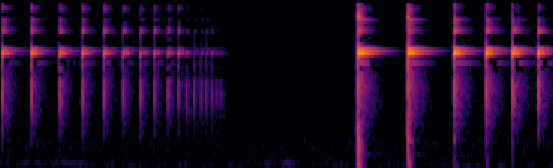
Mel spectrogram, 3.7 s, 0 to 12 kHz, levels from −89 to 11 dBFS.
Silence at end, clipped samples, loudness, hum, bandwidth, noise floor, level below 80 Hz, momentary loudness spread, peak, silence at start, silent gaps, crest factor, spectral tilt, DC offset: 0.05 s; under 0.1%; -20 LUFS; none; 11.5 kHz; -83 dBFS; -62 dBFS; 20 LU; -2 dBFS; 0 s; none; 22 dB; 2.5 dB/octave; under 0.1%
